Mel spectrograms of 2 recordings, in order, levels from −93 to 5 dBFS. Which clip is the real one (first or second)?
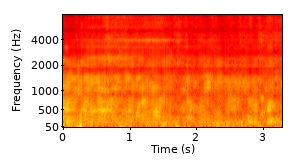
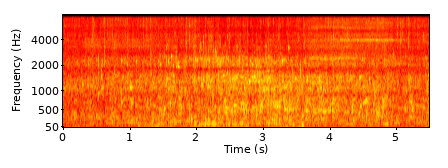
second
